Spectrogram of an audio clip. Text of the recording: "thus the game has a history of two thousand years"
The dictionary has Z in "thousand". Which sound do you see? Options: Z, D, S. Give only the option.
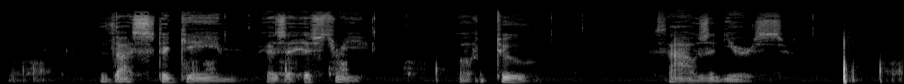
Z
